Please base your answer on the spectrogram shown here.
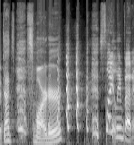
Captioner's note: laughing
